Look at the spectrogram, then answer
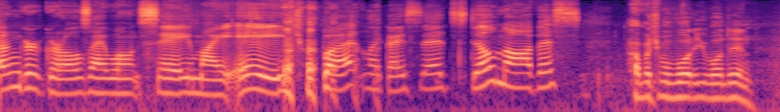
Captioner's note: laughs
